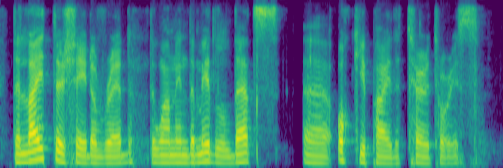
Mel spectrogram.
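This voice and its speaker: A man speaks with a Swedish accent at a moderate pace. His pitch sits in the medium range. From Sweden. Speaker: YouTube map analyst. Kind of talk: livestream commentary. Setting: livestream. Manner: halting, many fillers.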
